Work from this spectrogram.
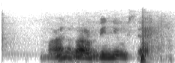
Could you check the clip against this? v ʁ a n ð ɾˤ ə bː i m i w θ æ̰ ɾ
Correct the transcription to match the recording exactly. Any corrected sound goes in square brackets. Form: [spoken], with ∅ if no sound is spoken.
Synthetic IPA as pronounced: v ʁ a n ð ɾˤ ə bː i [n] i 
